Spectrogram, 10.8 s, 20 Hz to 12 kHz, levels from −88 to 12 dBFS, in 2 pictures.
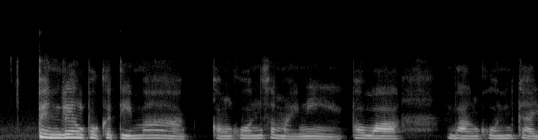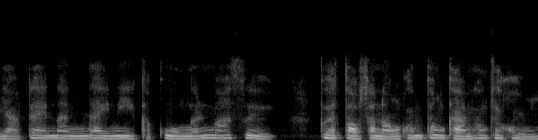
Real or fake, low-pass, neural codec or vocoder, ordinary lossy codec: real; 7.2 kHz; none; Opus, 24 kbps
